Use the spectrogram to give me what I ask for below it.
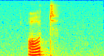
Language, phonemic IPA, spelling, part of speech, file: Czech, /ot/, od, preposition, Cs-od.ogg
- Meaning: 1. from 2. since 3. of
